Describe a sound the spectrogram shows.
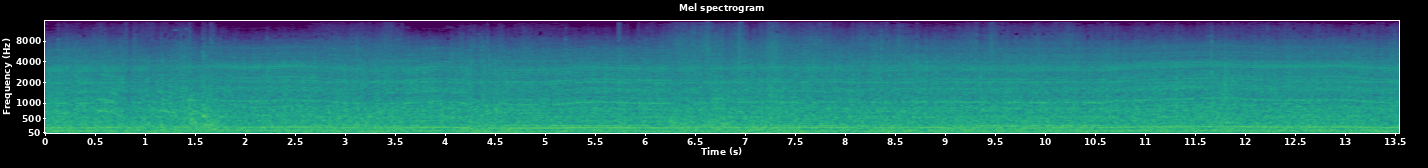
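A tank engine roars steadily as the tank drives.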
